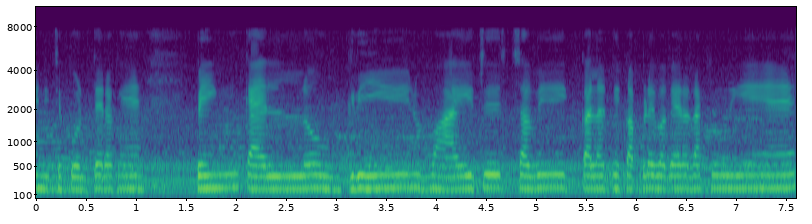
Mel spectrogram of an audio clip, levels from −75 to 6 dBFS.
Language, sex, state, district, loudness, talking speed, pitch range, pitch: Hindi, female, Uttar Pradesh, Budaun, -20 LUFS, 125 wpm, 175-180 Hz, 175 Hz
